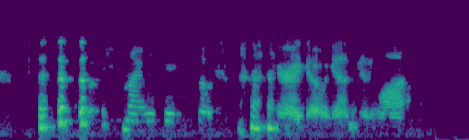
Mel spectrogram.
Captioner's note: speaking away from mike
